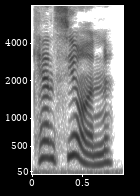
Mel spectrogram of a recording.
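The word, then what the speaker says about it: canción: ends an R but canion meaning song ends an n and the stress is on that last syllable so bam it needs a till day okay so a more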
